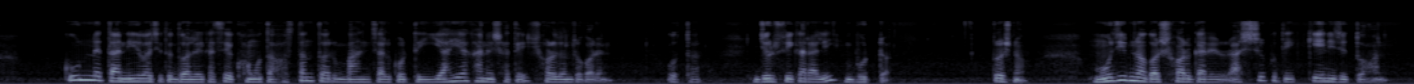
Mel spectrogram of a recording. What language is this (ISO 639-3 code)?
ben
